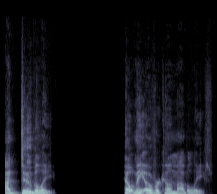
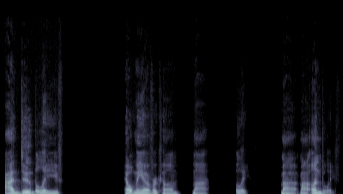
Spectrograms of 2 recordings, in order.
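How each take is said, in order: First: Said in the usual way. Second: Hushed re-reading of the plea; softer, hushed reread. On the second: Shown as a demonstration. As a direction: drop to a soft, hushed voice for the plea. Re-reads the plea after "wow.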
